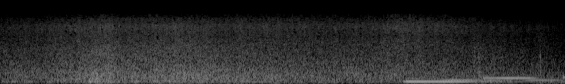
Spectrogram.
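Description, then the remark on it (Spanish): Sea waves surge and crash forcefully against the steep volcanic cliff coast of El Golfo in a steady, broad, loud roar of surf, with wind rushing through it and a low droning hum rising near the end. No one speaks. “El mar golpea con fuerza contra la acantilada costa volcánica del Golfo.”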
